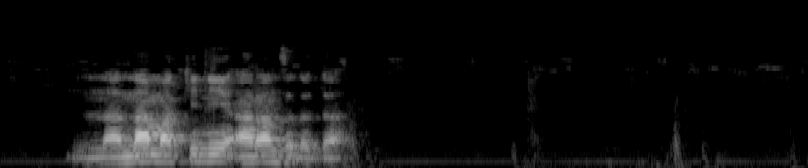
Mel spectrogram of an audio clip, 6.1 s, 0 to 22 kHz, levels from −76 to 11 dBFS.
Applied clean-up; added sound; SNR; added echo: neural separator model SepFormer DNS4.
